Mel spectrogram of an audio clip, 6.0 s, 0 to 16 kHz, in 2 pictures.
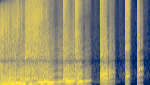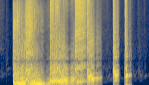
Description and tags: MOV.Beat 1
Computer beat created by Reason and edited in Logic 6 with a noise distortion and pitch modifier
